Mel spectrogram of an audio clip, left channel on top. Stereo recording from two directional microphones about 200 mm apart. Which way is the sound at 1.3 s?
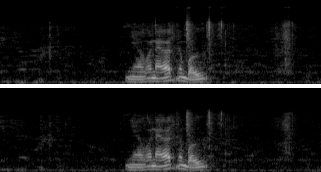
15° right (ahead or behind).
